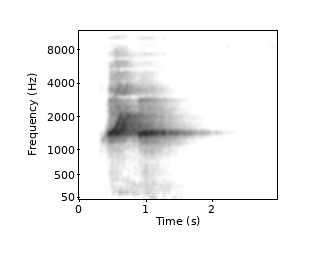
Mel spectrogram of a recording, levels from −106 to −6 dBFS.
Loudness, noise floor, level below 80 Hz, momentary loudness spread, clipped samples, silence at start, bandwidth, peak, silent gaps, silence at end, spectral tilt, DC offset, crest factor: -24 LUFS; under -90 dBFS; under -90 dBFS; 8 LU; under 0.1%; 0.45 s; 6.6 kHz; -12 dBFS; none; 1.5 s; 3.5 dB/octave; under 0.1%; 18 dB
